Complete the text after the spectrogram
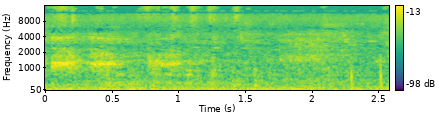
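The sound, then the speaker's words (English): A flock of chickens clucks softly, a steady, overlapping murmur of low calls with a few sharper clucks near the end. No one speaks. “I have an army of chickens at my disposal.”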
